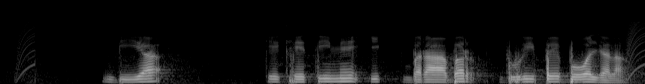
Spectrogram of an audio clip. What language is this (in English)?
Bhojpuri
